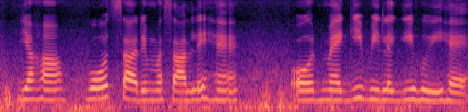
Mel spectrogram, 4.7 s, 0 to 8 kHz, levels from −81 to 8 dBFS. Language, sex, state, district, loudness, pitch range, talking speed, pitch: Hindi, female, Haryana, Rohtak, -15 LUFS, 220-245 Hz, 140 wpm, 225 Hz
